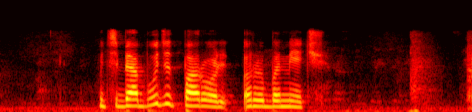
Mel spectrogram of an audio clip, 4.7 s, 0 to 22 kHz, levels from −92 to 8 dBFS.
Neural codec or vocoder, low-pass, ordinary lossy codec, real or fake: none; 7.2 kHz; Opus, 32 kbps; real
